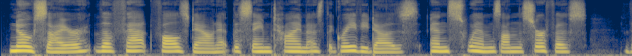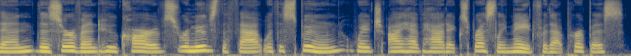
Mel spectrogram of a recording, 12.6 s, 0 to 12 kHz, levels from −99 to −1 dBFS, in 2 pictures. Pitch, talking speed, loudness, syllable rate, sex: 205 Hz, 185 wpm, -22 LUFS, 4.3 syllables/s, female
